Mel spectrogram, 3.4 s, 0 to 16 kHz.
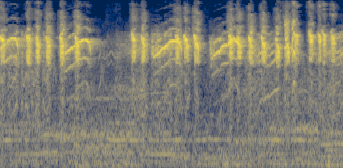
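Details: Sunbird (ốc mít) from a 2021 trapping session, two short bursts of high, rapid twittering and sliding whistled notes split by a one-second pause.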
